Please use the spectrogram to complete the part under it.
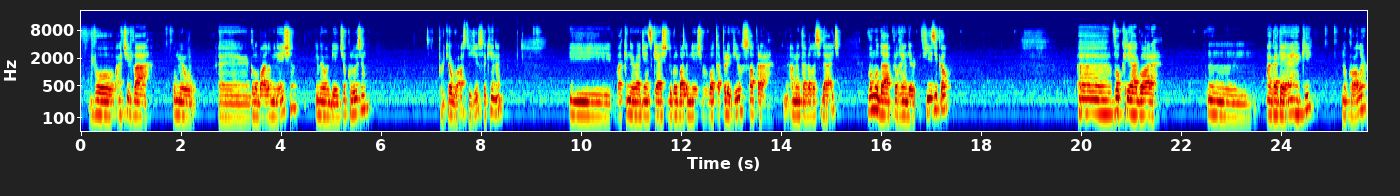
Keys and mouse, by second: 0.9 click, 4.0 click, 7.9 click, 10.9 click, 15.5-16.5 click, 21.5 click.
